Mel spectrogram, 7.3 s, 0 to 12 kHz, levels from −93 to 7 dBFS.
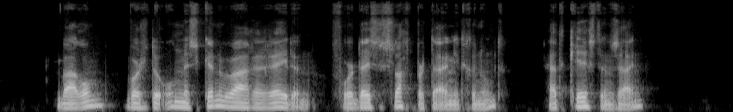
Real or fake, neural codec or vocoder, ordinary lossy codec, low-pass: real; none; Opus, 24 kbps; 10.8 kHz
